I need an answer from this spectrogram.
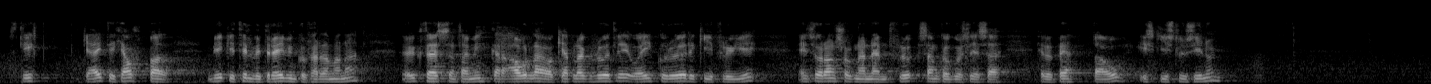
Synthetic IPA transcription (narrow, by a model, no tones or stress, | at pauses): st̪lixt̪ | caːjt̪ɪçawl̥t̪paðmɪːcɪt̪ʰɪlvɪðt̪ɾeːjviŋkʏfɛɾðamanːa | œːɥkθɛsːɛmθaðmiŋ̥kaɾaaːwlaːɣawcʰɛplajkʏflʏːt̪lɪɔɣeːjkʏɾœːɾɪcɪiflyːjɪ | ejnsɔɣransowknanɛmt̪samkʰɔŋkʏslɛːsahɛvʏpɛn̥t̪awiscist̪lʏsiːnʏm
